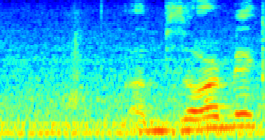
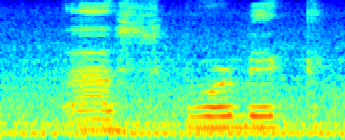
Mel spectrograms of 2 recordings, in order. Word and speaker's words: ascorbic: Absorbic acid. I'm probably saying it wrong. ascorbic acid. So it's a s o r b i c.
